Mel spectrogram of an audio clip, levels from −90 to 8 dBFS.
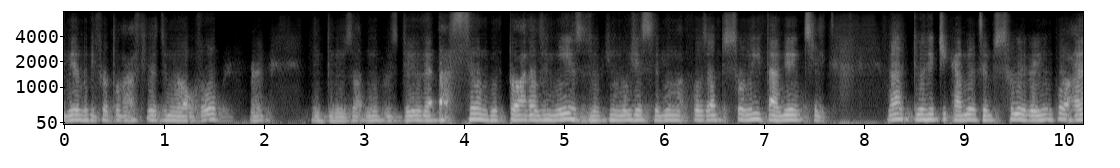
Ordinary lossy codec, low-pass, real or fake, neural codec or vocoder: none; none; fake; codec, 16 kHz, 0.5 kbps, FreqCodec, smaller model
